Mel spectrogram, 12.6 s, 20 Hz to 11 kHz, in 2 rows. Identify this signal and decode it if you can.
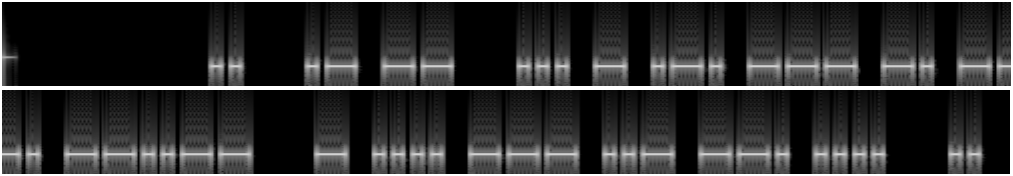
Morse code, heard as a keyed tone, about 20 wpm, 700 Hz. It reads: I AM STRONG, THOUGH I
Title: Sentences from Top 1000 Words - Review Part 3 - 20wpm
